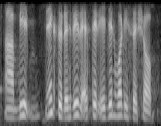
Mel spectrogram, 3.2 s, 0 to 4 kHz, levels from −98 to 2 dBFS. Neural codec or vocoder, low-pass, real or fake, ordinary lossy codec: none; 3.6 kHz; real; none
